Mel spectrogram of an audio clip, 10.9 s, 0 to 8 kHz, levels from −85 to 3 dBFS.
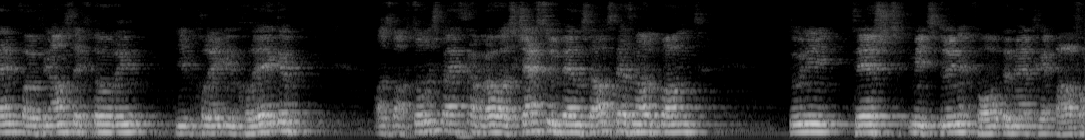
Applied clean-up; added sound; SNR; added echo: none; none; none; reverberation time 0.5 s.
